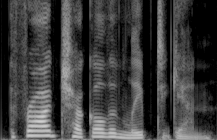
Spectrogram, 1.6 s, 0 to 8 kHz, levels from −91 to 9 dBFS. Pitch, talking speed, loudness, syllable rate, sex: 185 Hz, 220 wpm, -18 LUFS, 6.1 syllables/s, female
